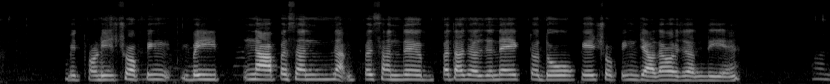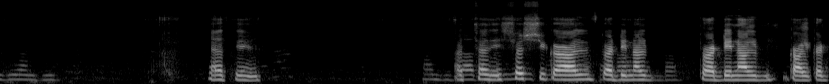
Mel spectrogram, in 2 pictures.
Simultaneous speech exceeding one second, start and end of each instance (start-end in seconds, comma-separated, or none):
12.9-14.8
